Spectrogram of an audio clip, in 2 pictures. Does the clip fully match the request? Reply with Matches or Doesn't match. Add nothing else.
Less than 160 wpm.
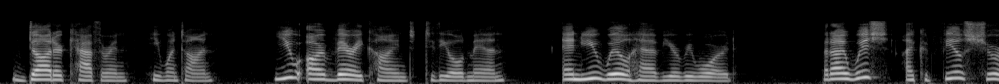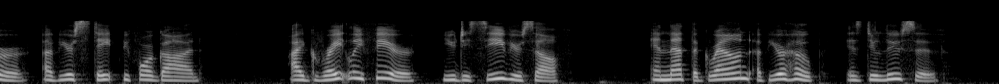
Matches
